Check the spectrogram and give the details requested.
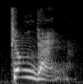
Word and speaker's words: Pyongyang: Pyongyang.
